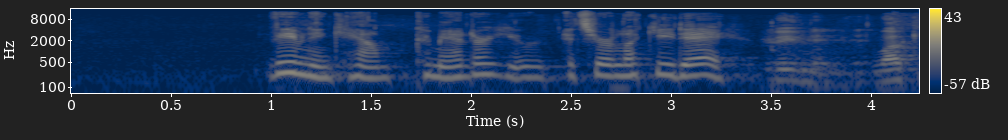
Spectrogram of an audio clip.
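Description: A man speaks calmly into a microphone, heard through a loudspeaker in a large room.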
